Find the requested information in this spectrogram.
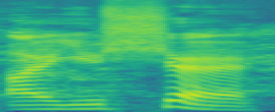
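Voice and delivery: low, slow creature voice, softened; Basuk. Acted. Companion doubts the crying friend is fine, low slow voice. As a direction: draw it out low, checking on a hurt friend. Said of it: "Basuk walks over to you".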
